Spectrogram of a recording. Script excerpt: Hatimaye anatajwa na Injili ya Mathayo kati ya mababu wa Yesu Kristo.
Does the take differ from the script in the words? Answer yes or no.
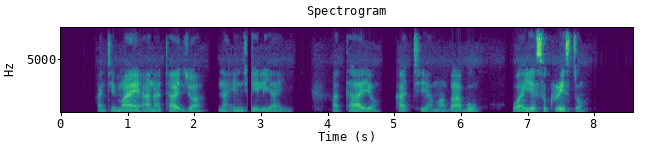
no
